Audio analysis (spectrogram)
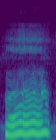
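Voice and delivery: high, loud scared shriek; frightened shriek. A narrator's reading. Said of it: "shrieked Bobby Bus".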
